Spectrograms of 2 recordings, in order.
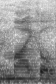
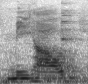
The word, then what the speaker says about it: Michal: it looks like Michael to me, but how would y'all say that? – Michal.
